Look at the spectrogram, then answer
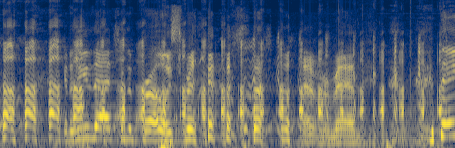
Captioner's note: laughter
